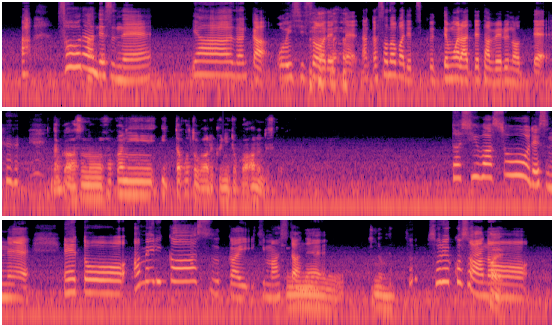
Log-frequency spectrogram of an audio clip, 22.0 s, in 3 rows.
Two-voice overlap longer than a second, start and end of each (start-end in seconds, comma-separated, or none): none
